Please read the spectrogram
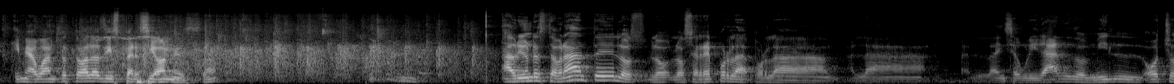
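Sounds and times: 
small audience clapping: 0:00.0 - 0:05.4
speech: 0:00.2 - 0:02.4, 0:05.0 - 0:11.7.

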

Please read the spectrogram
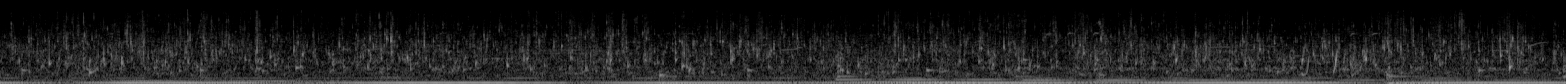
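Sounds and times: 
deep relaxing music: 0:00.0 - 0:15.6
water flowing: 0:00.0 - 0:15.6.

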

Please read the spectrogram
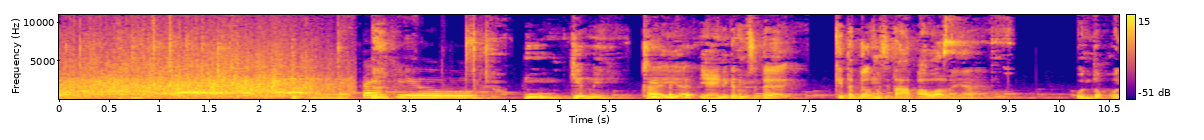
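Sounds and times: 
audience applause: 0:00.0 - 0:03.0
speech: 0:03.0 - 0:09.6, 0:10.2 - 0:10.6
laughter: 0:05.9 - 0:06.6.

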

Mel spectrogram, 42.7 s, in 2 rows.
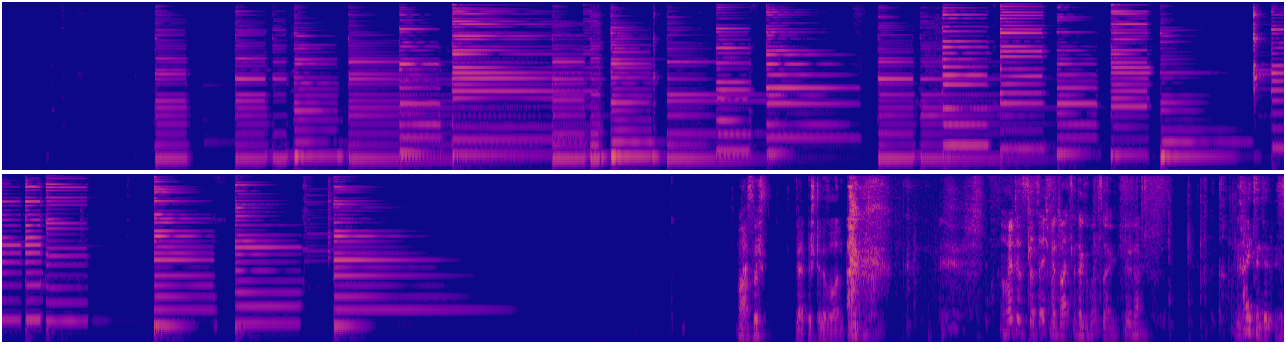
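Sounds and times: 
acoustic guitar being tuned: 0:02.6 - 0:22.8, 0:23.9 - 0:29.2, 0:37.0 - 0:42.7
speech: 0:33.8 - 0:36.0, 0:38.1 - 0:40.6, 0:41.9 - 0:42.7
laughter: 0:35.4 - 0:37.6.

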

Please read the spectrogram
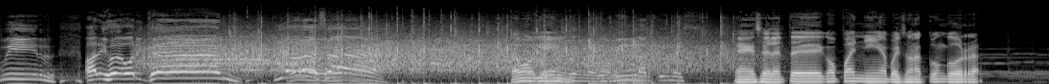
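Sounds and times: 
speech: 0:00.0 - 0:04.0, 0:05.1 - 0:09.9
applause: 0:01.0 - 0:08.2
person whooping cheer: 0:01.2 - 0:07.8.

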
